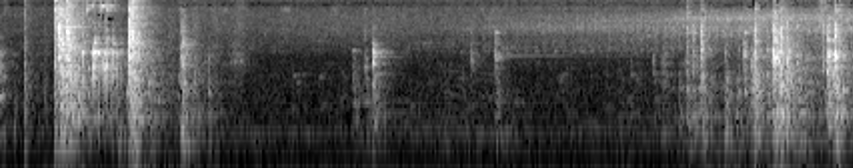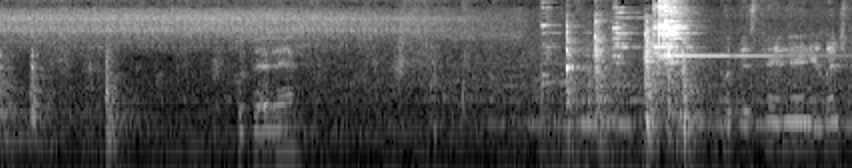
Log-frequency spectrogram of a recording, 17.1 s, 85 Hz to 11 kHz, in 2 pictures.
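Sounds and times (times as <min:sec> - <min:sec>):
clattering metal knocks: 0:13.9 - 0:16.1.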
